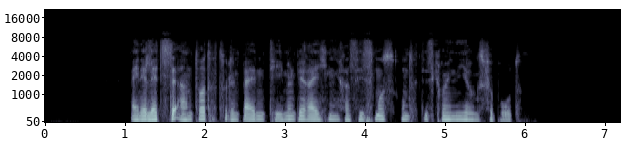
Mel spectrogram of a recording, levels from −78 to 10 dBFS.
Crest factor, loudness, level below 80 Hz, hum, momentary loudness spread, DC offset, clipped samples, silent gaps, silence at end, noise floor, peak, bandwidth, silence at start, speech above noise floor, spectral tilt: 20 dB; -23 LUFS; -46 dBFS; none; 12 LU; under 0.1%; under 0.1%; none; 1.25 s; under -90 dBFS; -2 dBFS; 7.6 kHz; 1.1 s; over 68 dB; -7.5 dB/octave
